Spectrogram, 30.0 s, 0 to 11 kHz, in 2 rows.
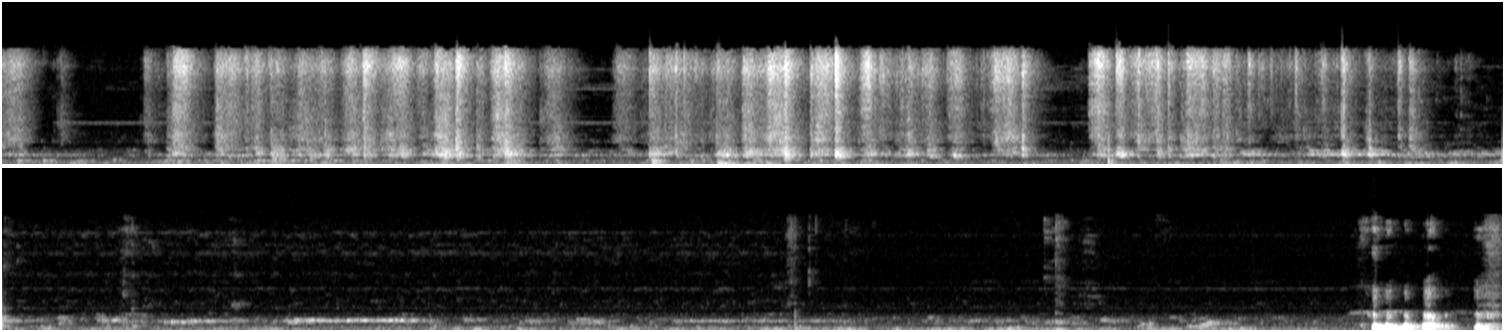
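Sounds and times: cat scratching in cat litter: 0:01.5 - 0:14.3.

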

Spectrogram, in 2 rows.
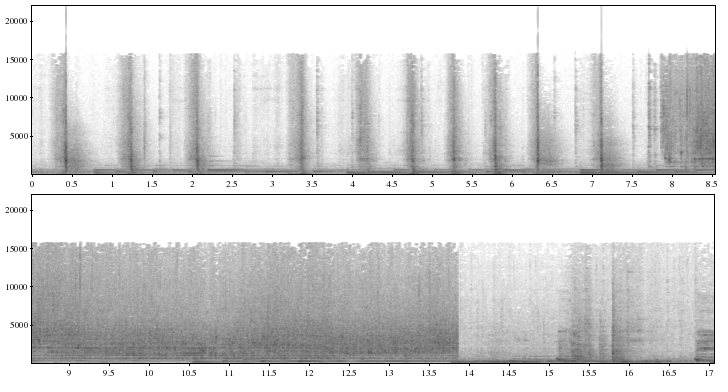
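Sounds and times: knife chopping on cutting board: 0:00.3 - 0:02.2, 0:03.2 - 0:07.4
onions sizzling in hot oil: 0:07.9 - 0:14.4.

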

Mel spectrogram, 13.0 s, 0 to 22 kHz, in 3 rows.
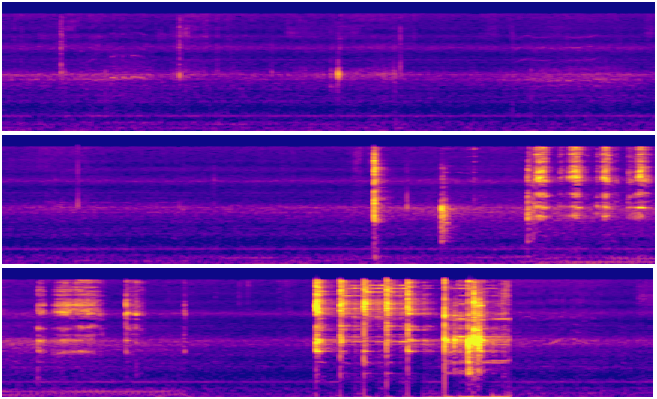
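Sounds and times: metal spoon scraping and clinking bowl: 0:07.8 - 0:09.8, 0:10.8 - 0:12.2.

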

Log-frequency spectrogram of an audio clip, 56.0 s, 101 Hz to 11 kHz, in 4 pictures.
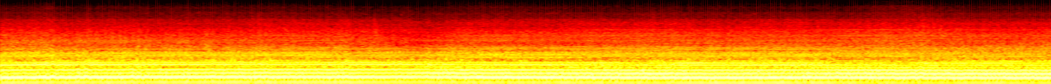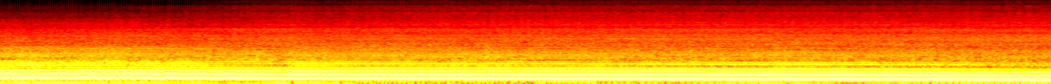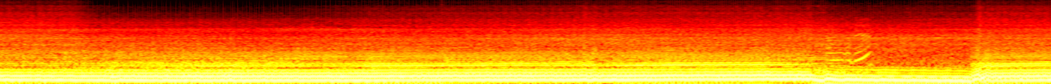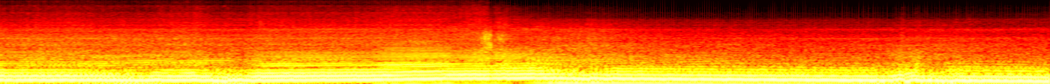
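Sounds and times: motorcycle engine cruising: 0:00.0 - 0:56.0
rush of noise: 0:48.0 - 0:51.0.

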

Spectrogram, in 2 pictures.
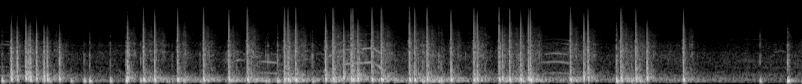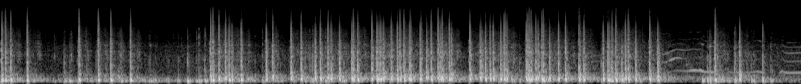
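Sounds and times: fireworks cracks and bangs: 0:00.0 - 0:16.0.

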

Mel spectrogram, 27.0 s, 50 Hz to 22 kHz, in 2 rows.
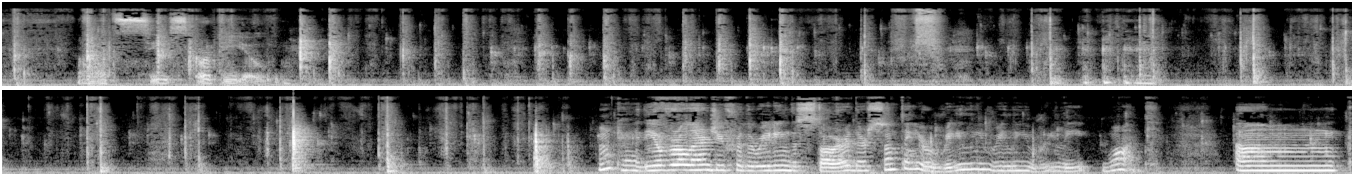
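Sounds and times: cards slapping on wooden table: 0:12.3 - 0:13.5, 0:14.4 - 0:16.6, 0:17.2 - 0:19.2.

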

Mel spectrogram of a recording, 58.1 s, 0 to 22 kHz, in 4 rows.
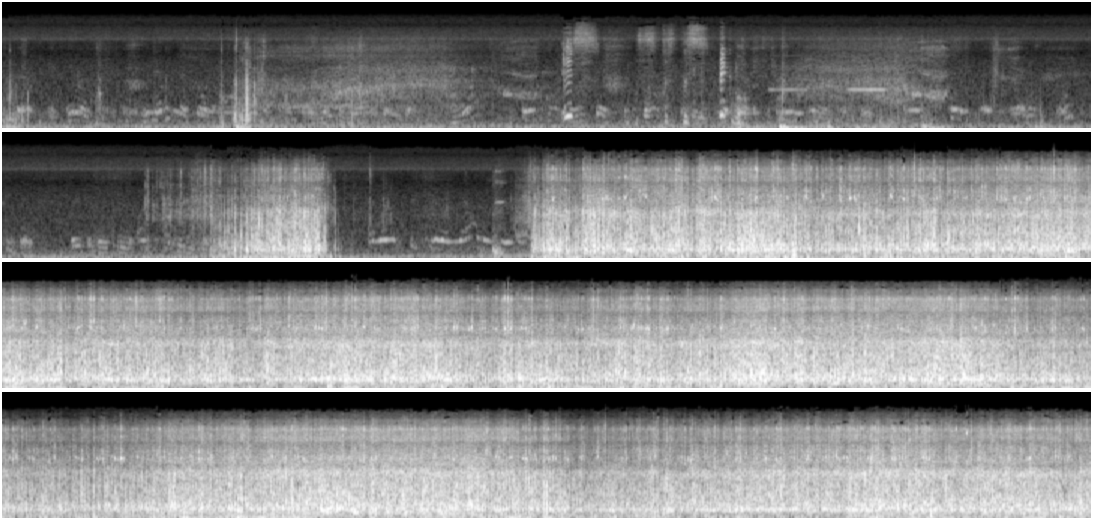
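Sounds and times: plastic wheels rattling on track: 0:02.9 - 0:07.9, 0:09.9 - 0:12.7, 0:16.4 - 0:20.4, 0:21.2 - 0:58.0
small electric motor whirring: 0:03.3 - 0:07.4, 0:16.5 - 0:19.5, 0:21.4 - 0:58.0.

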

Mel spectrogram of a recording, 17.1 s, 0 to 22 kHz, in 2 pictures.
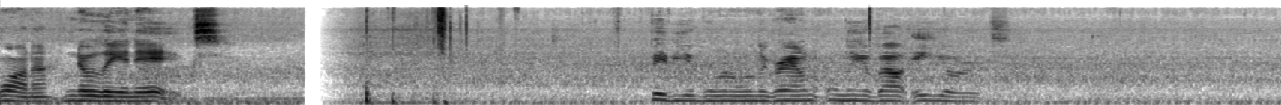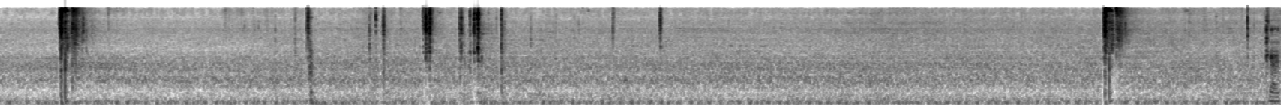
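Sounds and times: air rifle shot crack: 0:08.9 - 0:09.3.

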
